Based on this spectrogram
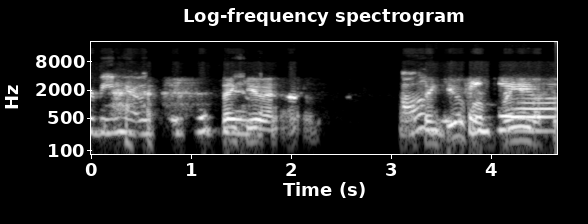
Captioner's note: speaks faintly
